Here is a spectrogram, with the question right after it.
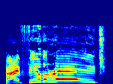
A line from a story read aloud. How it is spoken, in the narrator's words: roared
